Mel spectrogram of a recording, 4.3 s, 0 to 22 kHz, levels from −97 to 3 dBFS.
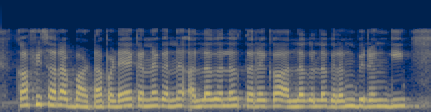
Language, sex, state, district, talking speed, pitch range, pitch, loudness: Marwari, female, Rajasthan, Nagaur, 150 wpm, 215-235 Hz, 225 Hz, -22 LUFS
